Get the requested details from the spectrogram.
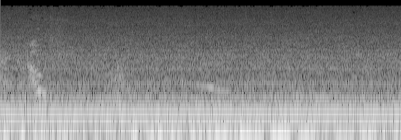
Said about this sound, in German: Ich glaube, das ist einfach ein Bus mit, mit einem Rasenmähermotor drin.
